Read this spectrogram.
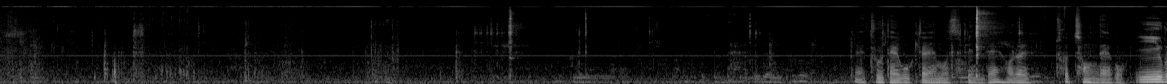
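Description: A game stone clicks down on a wooden board.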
